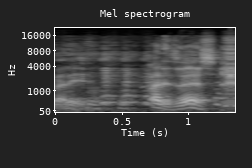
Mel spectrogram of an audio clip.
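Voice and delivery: mock incredulous, breaking into laughter; teasing disbelief through a giggle; laughing. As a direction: laugh at the question as you say it. Mocking her own email, laughing.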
